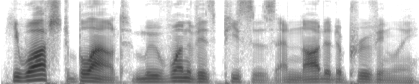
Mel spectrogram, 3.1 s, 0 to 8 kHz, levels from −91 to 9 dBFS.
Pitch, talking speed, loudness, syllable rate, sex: 95 Hz, 210 wpm, -22 LUFS, 6.0 syllables/s, male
